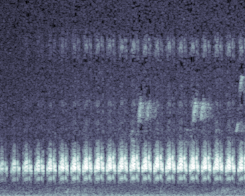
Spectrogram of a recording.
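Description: A cactus wren gives its harsh churring call, a rapid, steady run of scratchy notes that continues without pause, loud, with no other sounds or voices.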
